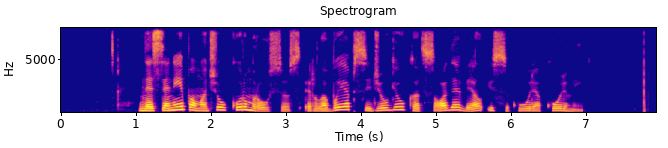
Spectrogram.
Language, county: Lithuanian, Klaipėda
